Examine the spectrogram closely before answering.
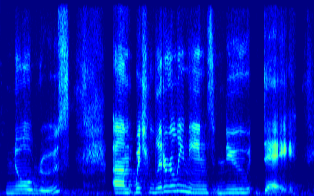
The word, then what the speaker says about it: Nowruz: So this is the holiday of NO-ROOZ. So if you want to try saying that, it's pronounced NO-ROOZ.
